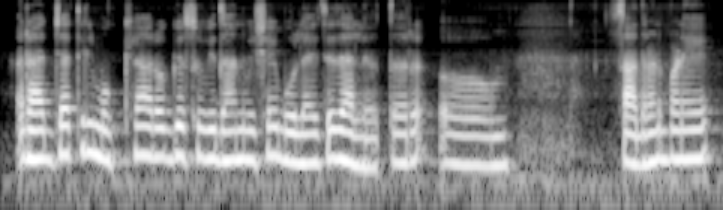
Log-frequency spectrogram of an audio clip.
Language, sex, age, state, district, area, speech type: Marathi, female, 30-45, Maharashtra, Pune, urban, spontaneous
